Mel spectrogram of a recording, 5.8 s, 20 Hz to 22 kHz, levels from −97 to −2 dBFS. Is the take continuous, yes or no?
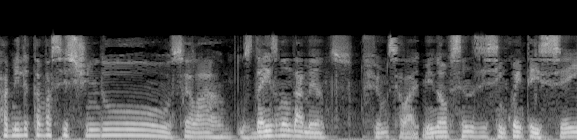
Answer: no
